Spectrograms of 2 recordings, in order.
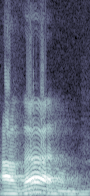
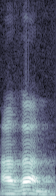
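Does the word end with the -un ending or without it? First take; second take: with ending; without ending. First: The word is said with its full -un ending. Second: The word is cut short, dropping the -un ending.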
